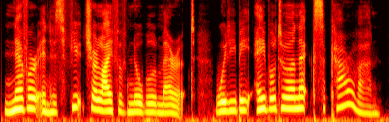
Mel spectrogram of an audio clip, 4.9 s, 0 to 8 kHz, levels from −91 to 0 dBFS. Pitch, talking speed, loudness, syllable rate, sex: 195 Hz, 195 wpm, -18 LUFS, 5.9 syllables/s, female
